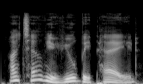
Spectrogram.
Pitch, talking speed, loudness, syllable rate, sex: 130 Hz, 250 wpm, -15 LUFS, 4.9 syllables/s, male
